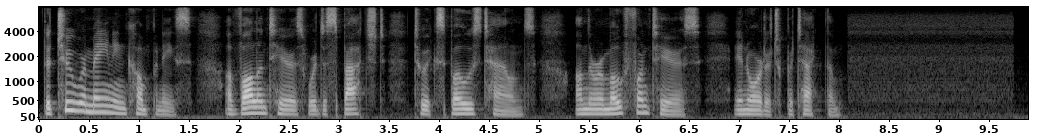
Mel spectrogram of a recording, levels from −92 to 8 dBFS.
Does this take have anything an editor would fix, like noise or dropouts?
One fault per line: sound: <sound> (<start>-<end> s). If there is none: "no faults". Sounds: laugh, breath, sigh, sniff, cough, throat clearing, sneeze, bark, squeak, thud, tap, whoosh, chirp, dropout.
no faults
